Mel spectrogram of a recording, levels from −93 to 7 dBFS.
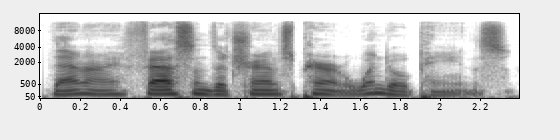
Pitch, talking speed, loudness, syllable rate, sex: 120 Hz, 175 wpm, -20 LUFS, 5.8 syllables/s, male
